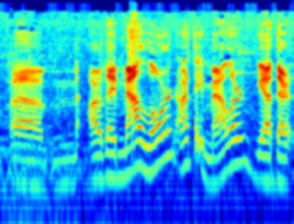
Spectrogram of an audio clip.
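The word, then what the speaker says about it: Mallorn: many things wrong and it's mal Lauren not Malan anyway mal orange trees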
